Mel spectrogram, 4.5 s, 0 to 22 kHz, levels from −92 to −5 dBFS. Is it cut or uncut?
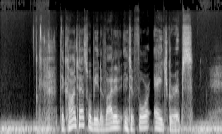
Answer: uncut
